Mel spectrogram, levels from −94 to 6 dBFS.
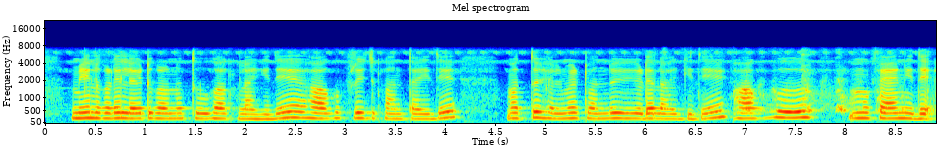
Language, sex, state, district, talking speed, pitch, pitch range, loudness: Kannada, female, Karnataka, Belgaum, 110 wpm, 200 Hz, 195-210 Hz, -17 LUFS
